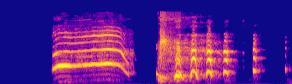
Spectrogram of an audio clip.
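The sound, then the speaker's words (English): People scream in reaction: a loud, sustained high-pitched scream rings out for nearly a second, then breaks into a rapid series of shrieking, laugh-like bursts that taper off into short yelps. “Everybody's screaming right now.”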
